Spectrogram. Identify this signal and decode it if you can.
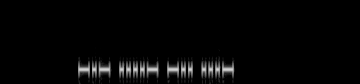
Morse code, heard as a keyed tone, about 34 wpm, 700 Hz. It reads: K4DV
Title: USA Call Signs - 4 Characters - Repeated 2x - 35wpm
